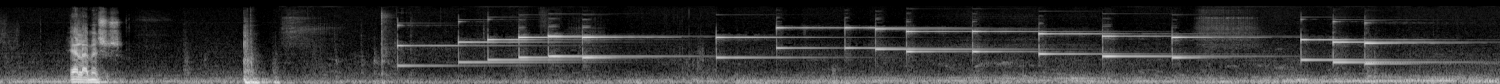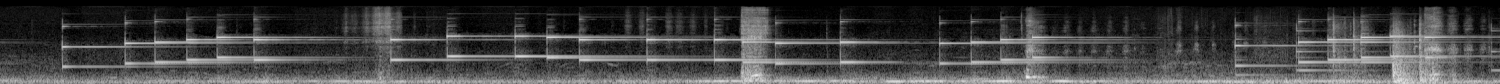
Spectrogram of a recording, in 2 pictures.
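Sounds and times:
music box melody: 3.9 - 30.0.

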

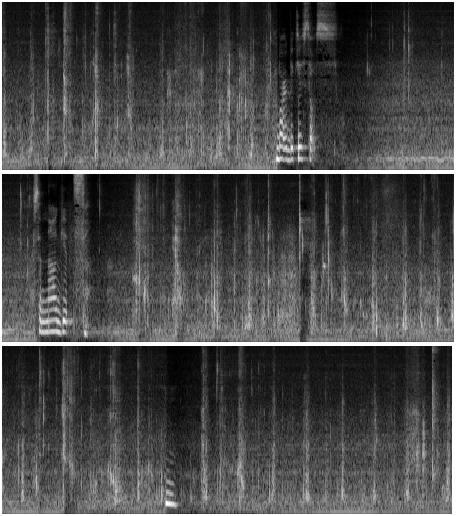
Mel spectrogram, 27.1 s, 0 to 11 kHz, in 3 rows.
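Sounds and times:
person chewing food: 0.0 - 5.4, 10.9 - 27.0.

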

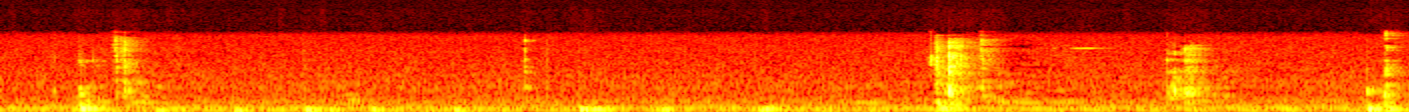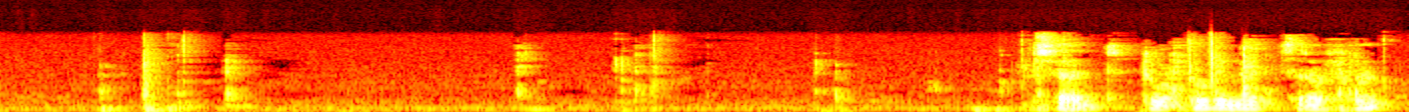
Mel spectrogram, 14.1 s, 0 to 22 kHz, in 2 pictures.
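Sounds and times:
computer keyboard keystrokes: 4.6 - 5.0, 6.8 - 8.3, 9.6 - 10.4, 12.0 - 14.0.

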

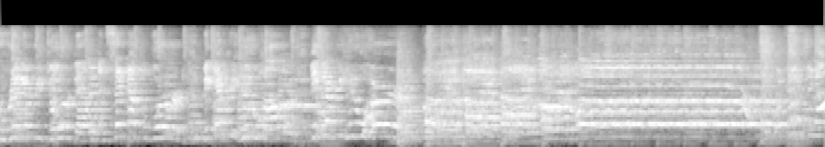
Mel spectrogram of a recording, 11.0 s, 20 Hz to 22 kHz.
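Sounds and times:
chorus singing: 2.7 - 11.0.

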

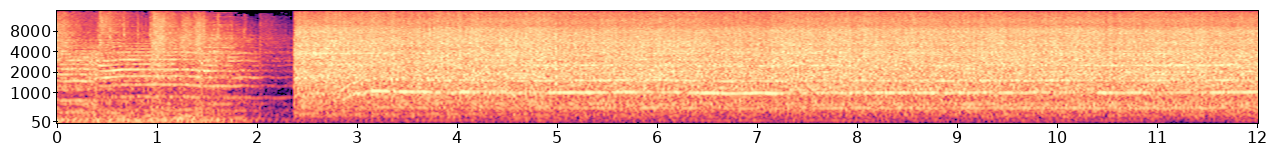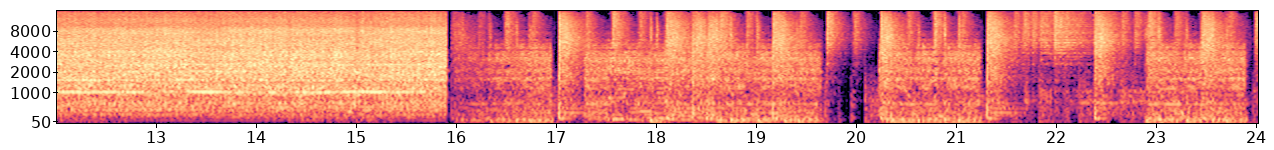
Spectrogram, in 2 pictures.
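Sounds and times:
small electric motor whirring: 2.4 - 16.0.

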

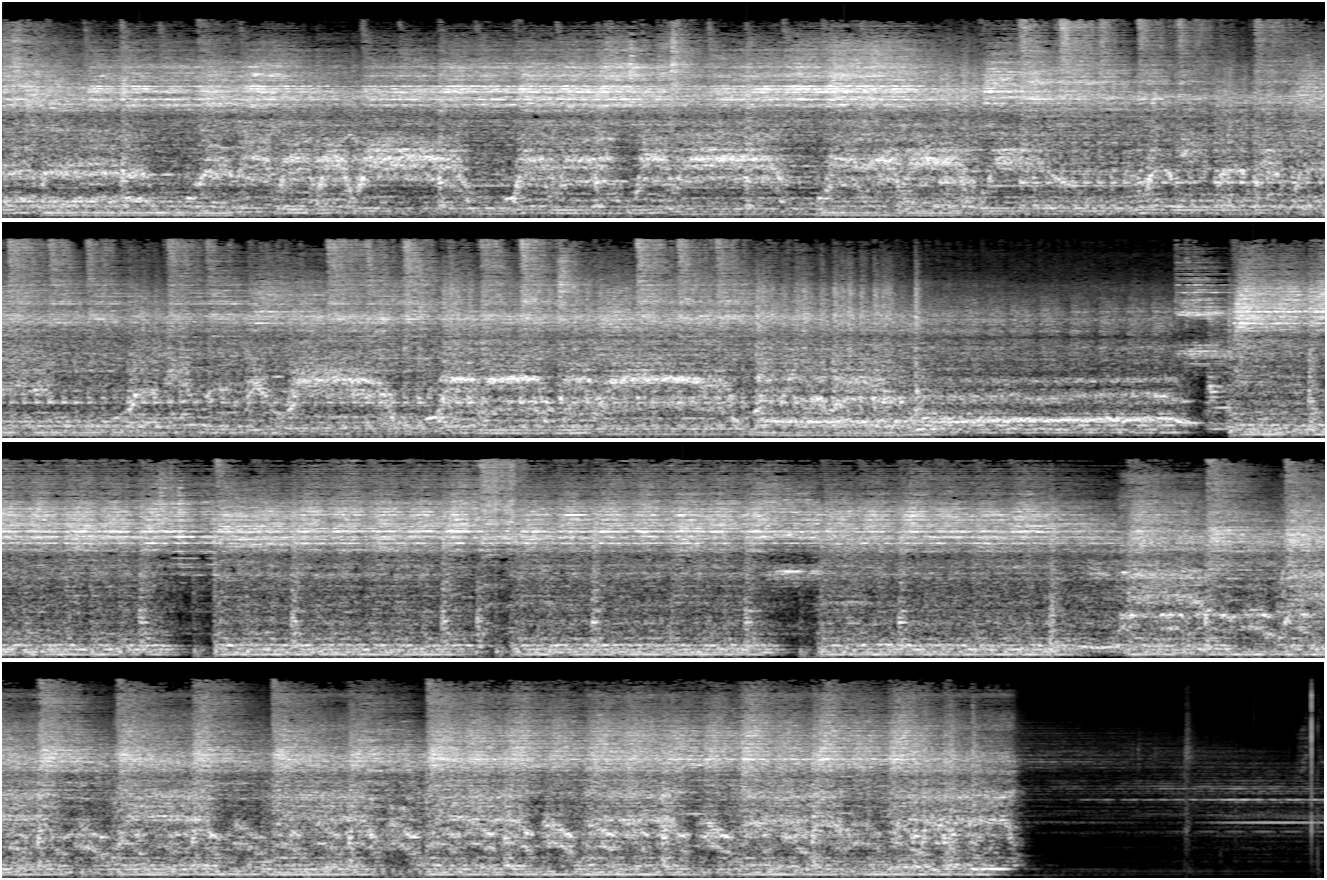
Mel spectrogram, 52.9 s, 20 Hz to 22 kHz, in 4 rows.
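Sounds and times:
person singing into microphone: 0.0 - 25.6, 37.5 - 49.9
drum kit: 0.0 - 52.9
electric guitar: 0.0 - 52.9.

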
